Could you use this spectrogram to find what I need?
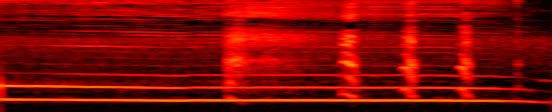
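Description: Jackals howl in a long, steady, high-pitched wail that holds throughout, cut by four short, sharp yelps in the second half before the wail fades out.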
